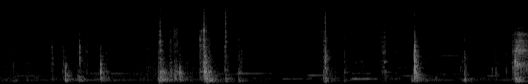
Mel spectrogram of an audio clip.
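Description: Hard clear plastic packaging tray being handled: a scattering of light clicks and taps of plastic, some sharper than others.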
